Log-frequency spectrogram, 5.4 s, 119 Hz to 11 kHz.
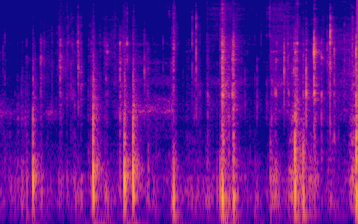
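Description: Irregular clicks, knocks and rattles from a mini-lathe apron fitted with 3D-printed reduction gears as it is handled and its handwheel is turned. The gears are loosely assembled.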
